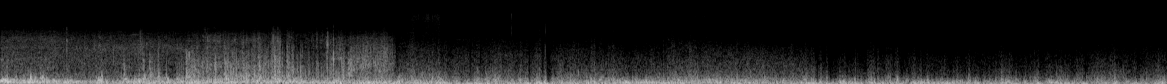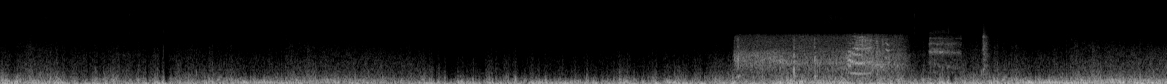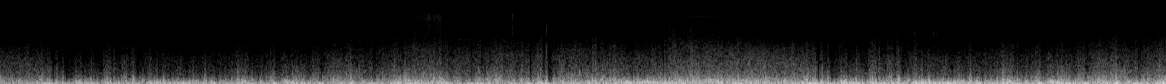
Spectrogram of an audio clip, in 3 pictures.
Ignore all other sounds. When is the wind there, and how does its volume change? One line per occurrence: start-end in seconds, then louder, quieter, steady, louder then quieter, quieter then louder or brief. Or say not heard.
0.0-34.9 quieter then louder.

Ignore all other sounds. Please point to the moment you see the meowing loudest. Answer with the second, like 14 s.
20 s.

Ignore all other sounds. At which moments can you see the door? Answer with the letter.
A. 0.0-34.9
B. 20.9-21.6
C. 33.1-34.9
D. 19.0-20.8
B.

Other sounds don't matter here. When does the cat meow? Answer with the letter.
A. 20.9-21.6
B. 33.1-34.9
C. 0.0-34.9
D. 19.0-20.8
D.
